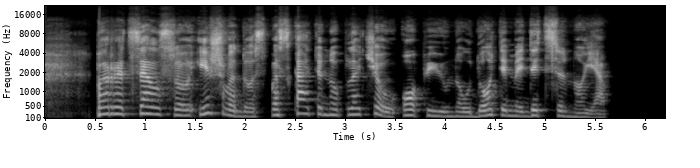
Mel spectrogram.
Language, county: Lithuanian, Vilnius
